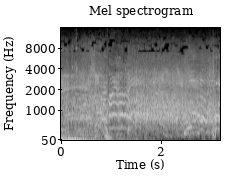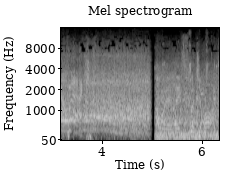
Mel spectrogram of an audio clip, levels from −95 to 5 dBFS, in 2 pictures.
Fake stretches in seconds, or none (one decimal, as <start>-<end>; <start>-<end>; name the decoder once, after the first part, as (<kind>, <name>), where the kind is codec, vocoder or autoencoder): 2.0-2.9 (vocoder, Vocos)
